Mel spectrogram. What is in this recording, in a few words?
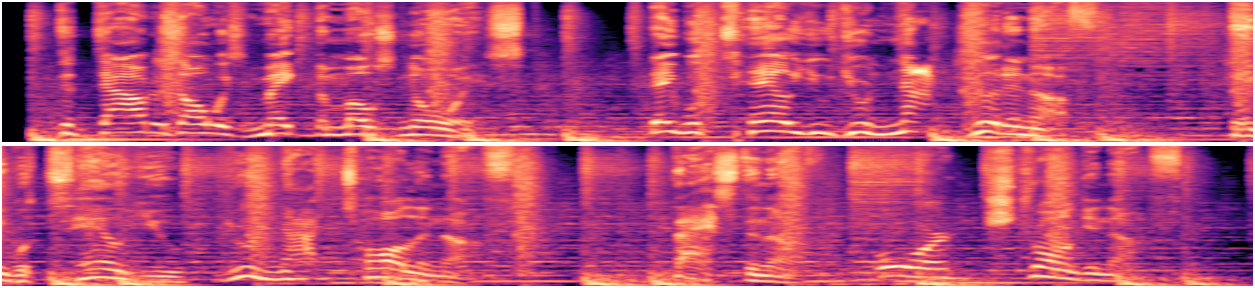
Sports Promo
